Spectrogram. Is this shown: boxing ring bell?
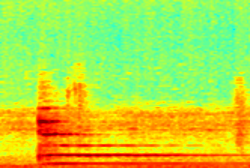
yes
